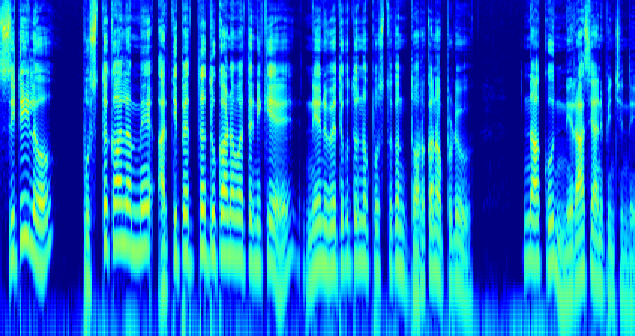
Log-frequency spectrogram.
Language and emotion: Telugu, sad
